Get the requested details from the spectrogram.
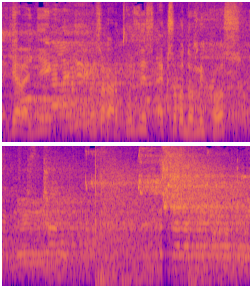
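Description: A basketball bangs off the hoop and thuds on the floor.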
